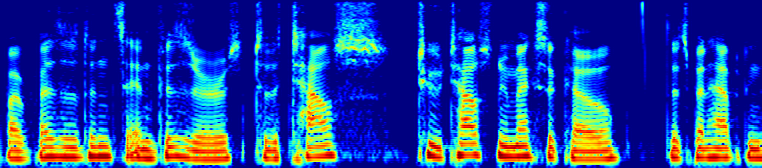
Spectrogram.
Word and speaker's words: Taos: I actually don't know how to pronounce it. Is it Taos or Taos? Anyway. It's Taos. You're Taos.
